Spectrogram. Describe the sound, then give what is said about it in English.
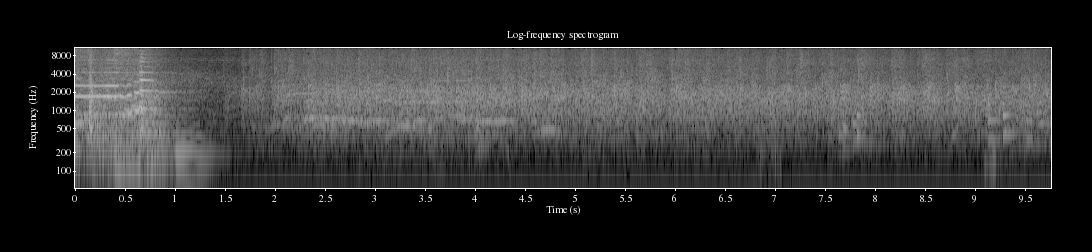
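An audience breaks into sustained applause, a dense wash of clapping that follows a brief burst of music and continues steadily at moderate volume until the end. “Special round of applause, please, for the man who put it all together”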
